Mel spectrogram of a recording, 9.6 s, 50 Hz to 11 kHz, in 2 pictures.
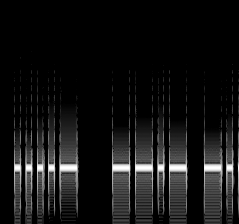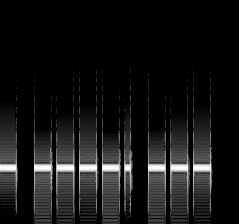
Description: Morse code, heard as a keyed tone, about 10 wpm, 800 Hz. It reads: 4QK9O
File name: CW / DET / 1 9 1500C S A 10wpm 4511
